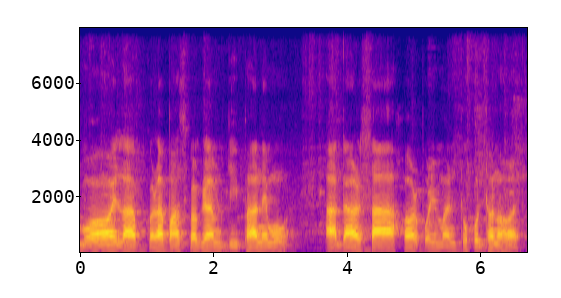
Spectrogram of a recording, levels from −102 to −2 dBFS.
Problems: none marked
